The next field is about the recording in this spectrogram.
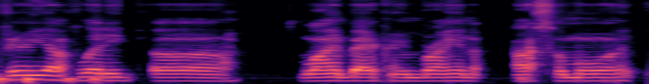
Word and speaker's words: Asamoah: So talk to me a little bit more about Brian Asamoah, I think is how you say it, Asamoah? – I think it's Asamoah. – Asamoah, oh, wow. Well, that was quite the bad pronunciation. My apologies.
